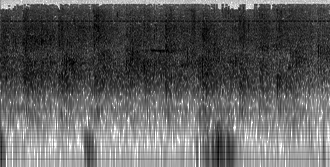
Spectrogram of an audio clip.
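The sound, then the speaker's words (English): A crowd applauds steadily, giving God a round of applause, dense overlapping clapping sustained throughout, with a few faint low thumps and no clear speech. “Can we give God a great round of applause today?”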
